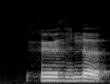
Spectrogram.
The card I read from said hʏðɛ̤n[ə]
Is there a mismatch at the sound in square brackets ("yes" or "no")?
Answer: no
